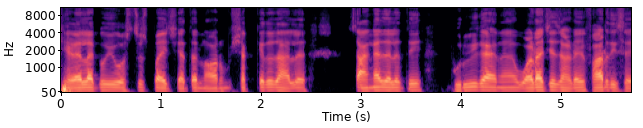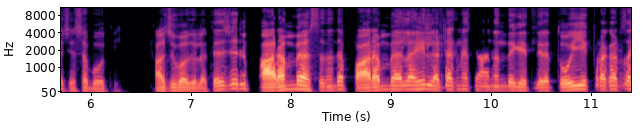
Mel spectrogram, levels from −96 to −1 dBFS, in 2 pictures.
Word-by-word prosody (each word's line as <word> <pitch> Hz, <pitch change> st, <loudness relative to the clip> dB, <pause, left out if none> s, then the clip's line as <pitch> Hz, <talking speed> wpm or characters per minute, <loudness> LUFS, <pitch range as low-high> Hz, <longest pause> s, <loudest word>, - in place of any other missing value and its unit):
खेळायला 105 Hz, +3 st, +5 dB
काही 115 Hz, 0 st, -4 dB
वस्तूच 110 Hz, +1 st, -5 dB
पाहिजे. 95 Hz, -1 st, -1 dB
आता 95 Hz, +2 st, -2 dB
नॉर्म 95 Hz, +1 st, -5 dB
शक्यतो 115 Hz, +4 st, -4 dB
झालं 105 Hz, -1 st, -1 dB, 0.5 s
सांगायचं 115 Hz, +3 st, +1 dB
झालं 110 Hz, -1 st, +1 dB
ते 125 Hz, 0 st, -3 dB, 0.3 s
पूर्वी 115 Hz, +4 st, -4 dB
काय 120 Hz, -2 st, +2 dB
ना 110 Hz, 0 st, -7 dB
वडाचे 115 Hz, +4 st, +2 dB
झाडं 110 Hz, 0 st, -2 dB
फार 110 Hz, +1 st, +2 dB
दिसायचे 95 Hz, -3 st, -7 dB
सभोवती 90 Hz, -3 st, -7 dB, 0.4 s
आजूबाजूला. 105 Hz, -5 st, -1 dB
त्याचे 150 Hz, +7 st, -1 dB
जे 175 Hz, -, -2 dB
पारंब्या 135 Hz, +8 st, +8 dB
असतात 130 Hz, -2 st, -1 dB
ना 130 Hz, -, -5 dB
त्या 155 Hz, -, +1 dB
पारंब्यालाही 145 Hz, +8 st, +3 dB
लटाकण्याचा 145 Hz, -2 st, -2 dB
आनंद 135 Hz, 0 st, -5 dB
घेतलेला. 115 Hz, -3 st, -2 dB
तोही 130 Hz, +5 st, +3 dB
एक 155 Hz, -, -1 dB
प्रकारचा 145 Hz, +2 st, 0 dB
115 Hz, 175 wpm, -23 LUFS, 105-135 Hz, 0.5 s, पारंब्या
